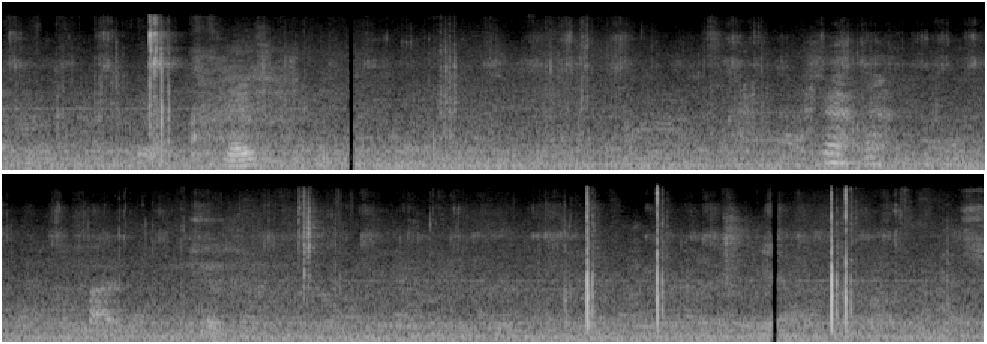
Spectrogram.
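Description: Poker chips click together on a table.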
